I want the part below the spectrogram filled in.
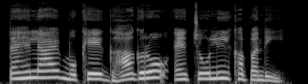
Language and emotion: Sindhi, neutral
